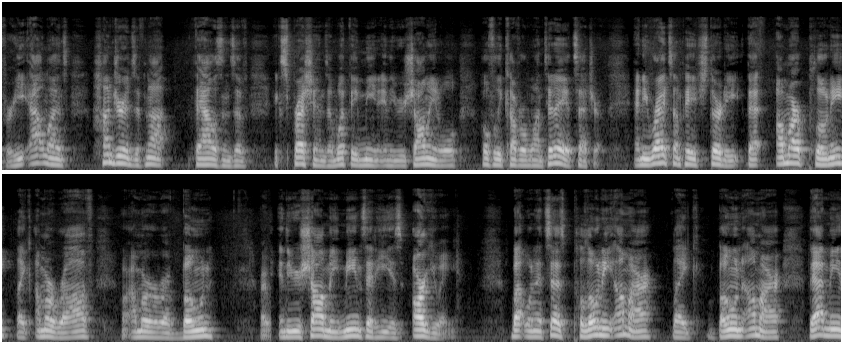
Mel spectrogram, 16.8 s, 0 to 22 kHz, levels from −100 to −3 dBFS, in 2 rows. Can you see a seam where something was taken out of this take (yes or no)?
yes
